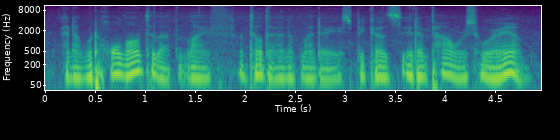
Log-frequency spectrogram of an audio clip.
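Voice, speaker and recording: Soft-spoken and somewhat breathy, a man speaks at a fairly quick pace with a very deep, low pitch, ordinary pitch variation and a dark, mellow tone. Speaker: reflection channel host. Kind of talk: spoken reflection.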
